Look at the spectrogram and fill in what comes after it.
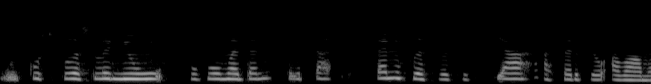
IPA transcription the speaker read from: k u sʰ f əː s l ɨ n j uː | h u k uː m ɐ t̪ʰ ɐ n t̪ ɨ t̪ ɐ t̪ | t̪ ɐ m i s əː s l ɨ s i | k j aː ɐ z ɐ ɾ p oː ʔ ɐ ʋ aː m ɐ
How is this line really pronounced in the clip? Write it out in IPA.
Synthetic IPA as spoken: k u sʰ f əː s l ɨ n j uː | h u k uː m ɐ t̪ ɐ n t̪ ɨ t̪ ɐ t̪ | t̪ ɐ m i f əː s l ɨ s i | k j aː ɐ s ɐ ɾ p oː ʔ ɐ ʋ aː m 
